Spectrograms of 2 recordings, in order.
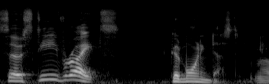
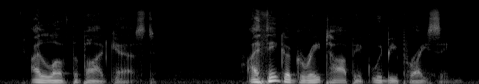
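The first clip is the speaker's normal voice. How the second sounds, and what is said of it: Radio DJ voice. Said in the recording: “my radio DJ voice”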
